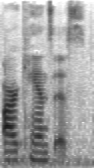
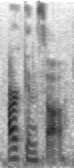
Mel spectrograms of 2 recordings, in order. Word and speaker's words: Arkansas: Some insisted on the French derived pronunciation Arkansas while others preferred the Americanized R Kansas. To settle the matter, lawmakers officially chose Arkansas, aligning with the original French influence, but adding a uniquely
